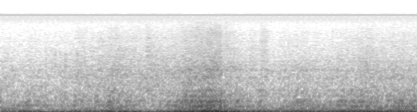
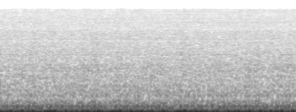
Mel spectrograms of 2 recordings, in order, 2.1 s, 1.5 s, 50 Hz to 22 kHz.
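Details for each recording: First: 2001 Dodge Ram 1500 5.2L V8 at idle: low idle that swells and settles every couple of seconds; surging from faulty MAP sensor, code P0107. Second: 2001 Dodge Ram 1500 5.2L V8 after MAP sensor replacement for P0107 surge: deep, steady idle rumble with no dips or surges, MAP reading about 10.6.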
